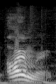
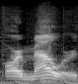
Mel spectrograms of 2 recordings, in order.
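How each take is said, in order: First: The second syllable is weak and reduced. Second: The second syllable has a full, sounded vowel. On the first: The speaker calls it right. "they say armor" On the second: The speaker calls it wrong. "They don't say like armour. They don't pronounce the U"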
